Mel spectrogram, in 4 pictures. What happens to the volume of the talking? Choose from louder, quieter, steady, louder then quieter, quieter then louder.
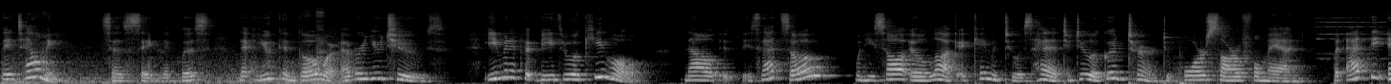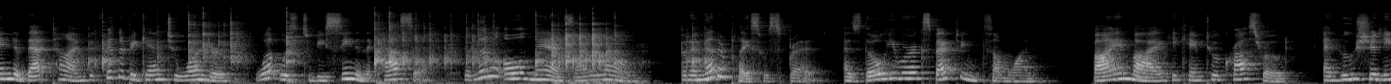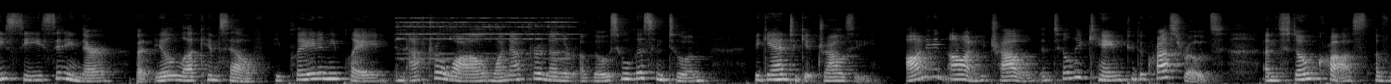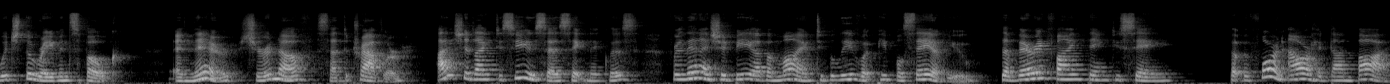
steady.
